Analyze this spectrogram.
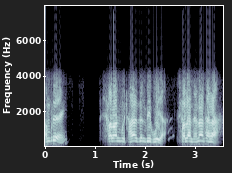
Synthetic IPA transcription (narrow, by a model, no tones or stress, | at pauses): ambɾej | salanmɯtʰaŋaɡɯnbeɡɔja̰ | salantʰaŋatʰaŋa̰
